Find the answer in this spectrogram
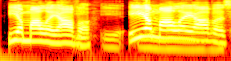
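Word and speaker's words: Iamaleava: IAM hold on there's AA nope it's not IAM Mala it's IAM malava IAM malava is how you pronounce his last name I figured it out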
